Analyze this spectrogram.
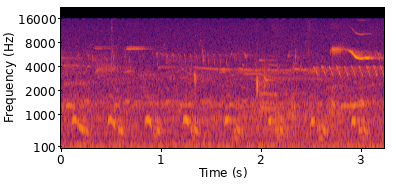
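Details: Sandhill crane calling at a cloudy sunrise in a marsh: a run of short, rolling, down-slurred notes, about three per second. Other marsh birds add buzzy trills and high whistles behind it.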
